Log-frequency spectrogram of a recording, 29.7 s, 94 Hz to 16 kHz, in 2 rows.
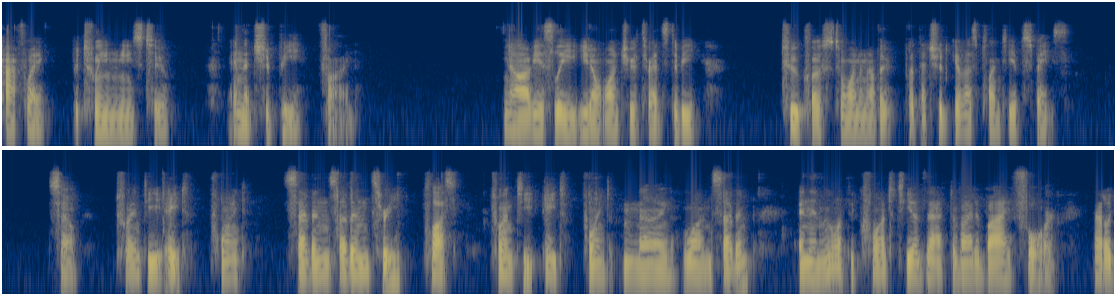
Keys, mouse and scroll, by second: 6.5 middle click, 7.1-8.8 scroll down 1, 9.3 scroll down 1, 9.7-10.3 scroll up 1, 10.3-10.7 ctrl+scroll up 1, 14.1 shift+v, 16.4-17.7 typing, 19.2-25.2 typing, 26.3-27.0 typing, 27.7 Left, 27.7-28.3 Left, 28.7 Left.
